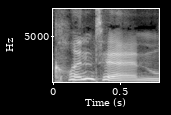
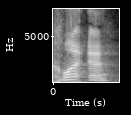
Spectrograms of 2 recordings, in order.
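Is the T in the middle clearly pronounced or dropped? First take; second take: pronounced; dropped. First: The middle T sound is clearly pronounced. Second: The middle T sound is swallowed, not clearly released. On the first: The speaker calls it right. "no, it's Clinton. Like, there's a T in there" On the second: The speaker calls it wrong. "I'm going to Clinton"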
